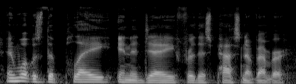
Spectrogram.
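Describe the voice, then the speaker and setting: A man hosting a conversational interview, asking measured, inquisitive questions as he goes. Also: low-pitched, animated, no echo.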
